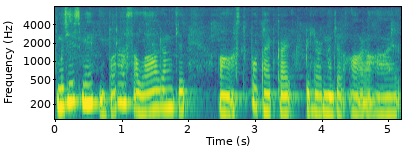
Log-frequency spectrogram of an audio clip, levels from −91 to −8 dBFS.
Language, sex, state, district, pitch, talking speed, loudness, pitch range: Hindi, male, Arunachal Pradesh, Papum Pare, 160 Hz, 175 wpm, -16 LUFS, 140-210 Hz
